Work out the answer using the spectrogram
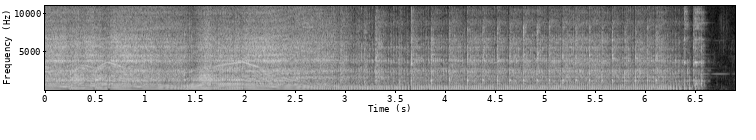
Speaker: You can kind of hear how it was bogging before and then once you shut it off and restart it, it got more RPMs.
